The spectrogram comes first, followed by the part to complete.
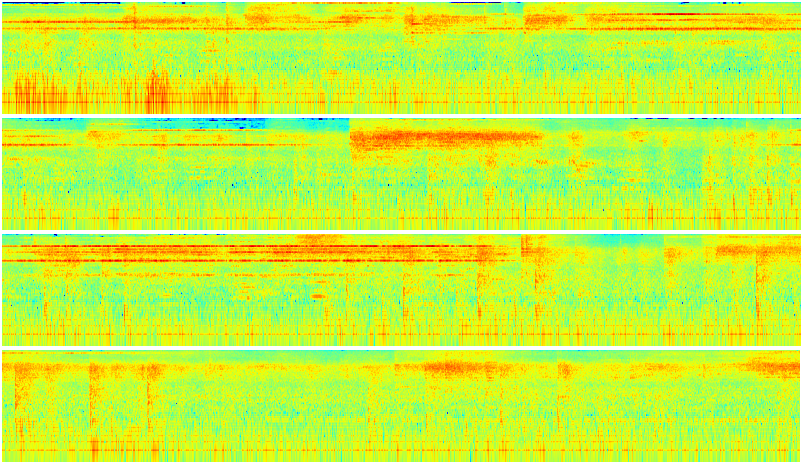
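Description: Freight train of covered hopper wagons rolling past close by, the wheels squealing in high thin tones that come and go, over a steady rumble with repeated clacks from the rail joints.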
